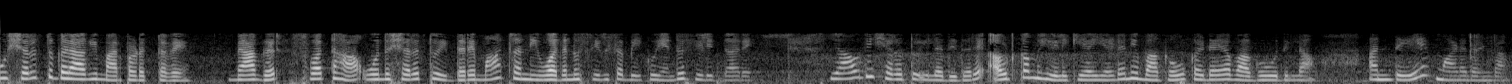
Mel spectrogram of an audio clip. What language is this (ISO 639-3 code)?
kan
